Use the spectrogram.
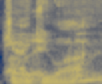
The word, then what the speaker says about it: Jaguar: Sorry, it's pronounced Jaguar.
